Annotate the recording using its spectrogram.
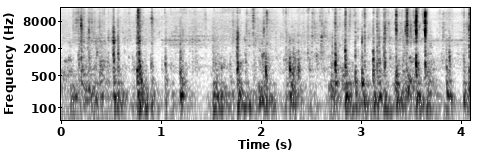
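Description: A small fish flaps and slaps inside a plastic tub.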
